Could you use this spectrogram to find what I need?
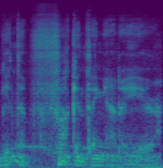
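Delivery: mock under-breath mutter. Retelling what a man walking past muttered, under his breath. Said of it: "you hear under the under his breath".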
